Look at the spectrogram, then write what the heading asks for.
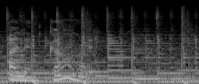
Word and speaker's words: अलंकार: उदाहरण, अलंकार शब्द में अनुस्वार क से पहले आया है, अतः इसका उच्चारण होगा अलंकार।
